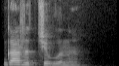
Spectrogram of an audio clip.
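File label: "гажӧдчывлыны", Komi, female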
